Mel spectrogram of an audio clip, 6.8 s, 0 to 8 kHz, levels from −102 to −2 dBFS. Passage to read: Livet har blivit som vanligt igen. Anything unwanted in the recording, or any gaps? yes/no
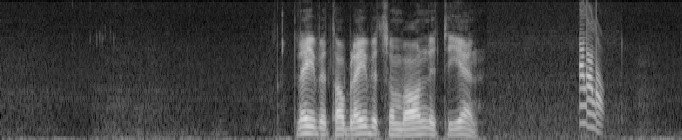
yes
